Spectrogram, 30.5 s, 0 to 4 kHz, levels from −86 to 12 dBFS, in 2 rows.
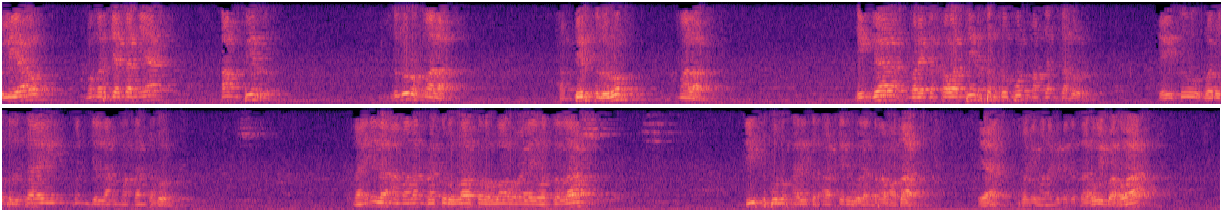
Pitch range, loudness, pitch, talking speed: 125-160 Hz, -18 LUFS, 145 Hz, 75 wpm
